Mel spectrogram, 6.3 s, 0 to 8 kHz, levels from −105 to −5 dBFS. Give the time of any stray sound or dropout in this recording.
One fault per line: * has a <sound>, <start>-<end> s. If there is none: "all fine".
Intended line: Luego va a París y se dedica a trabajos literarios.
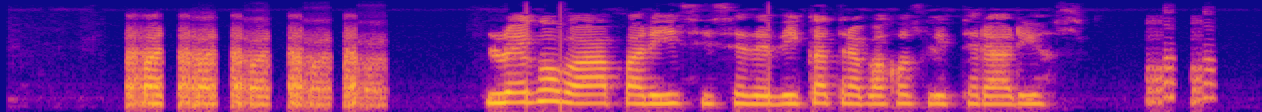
* has a laugh, 0.6-1.9 s
* has a laugh, 5.7-6.1 s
